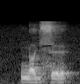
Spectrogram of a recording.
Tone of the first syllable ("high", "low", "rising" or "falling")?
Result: low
